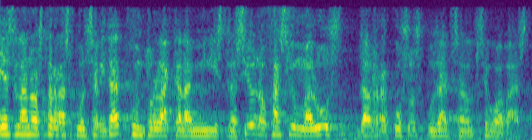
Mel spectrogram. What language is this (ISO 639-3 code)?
cat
